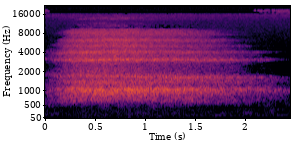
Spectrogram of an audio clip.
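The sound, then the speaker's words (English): A full breath in and out at the close of a yoga practice, heard as one long, soft, airy breath that swells gradually and then fades over about two seconds, alone without talk. “First, take a full breath in and a full breath out.”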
